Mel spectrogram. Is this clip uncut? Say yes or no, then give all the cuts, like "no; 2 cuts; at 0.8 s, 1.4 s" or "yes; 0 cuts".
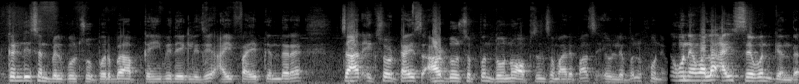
no; 1 cut; at 6.8 s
